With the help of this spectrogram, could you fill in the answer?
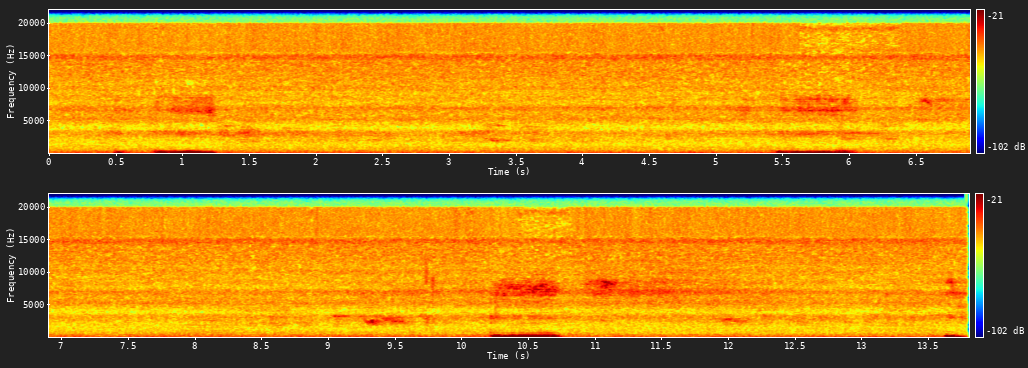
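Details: Sleeping French Bulldog Milo, a female, snores steadily in bed: low, rough, rattling breaths repeated about every four to five seconds, four in all, with quiet room tone between.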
